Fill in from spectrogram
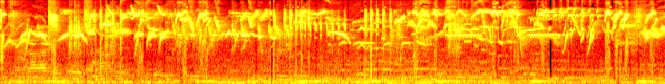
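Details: Snowy-browed flycatcher singing a lively training song for other birds, with quick, jumbled high chirps and squeaky twitters, some rapid trilled bursts near the end.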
